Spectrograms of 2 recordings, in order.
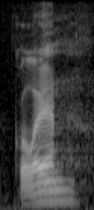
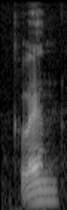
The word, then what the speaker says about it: клен: флейта холера шлейф ювілей на надністрянщині у Галичині та на деяких прилеглих територіях звук л перед е та и вимовляється дуже твердо при його вимові язикове тіло сильно зосереджується в задній частині ротової порожнини піднімаючись трохи до м'якого піднебіння клен Лебідь клин млин така дуже тверда вимова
